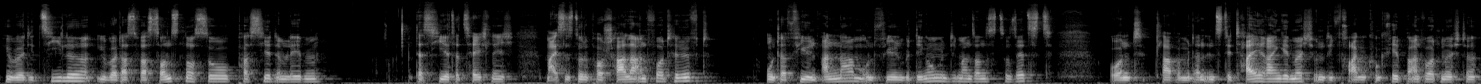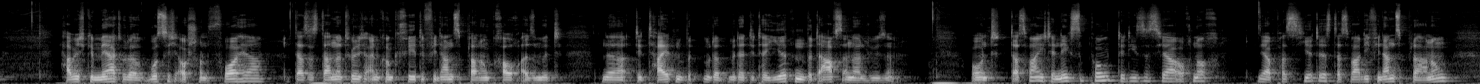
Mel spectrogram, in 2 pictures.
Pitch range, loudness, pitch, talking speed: 110-135 Hz, -23 LUFS, 120 Hz, 185 wpm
